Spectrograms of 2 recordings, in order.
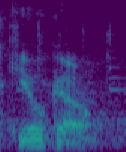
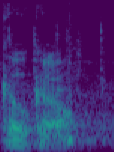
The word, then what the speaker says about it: Kyoko: you spell it right it's kyoko not coco boy this would be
